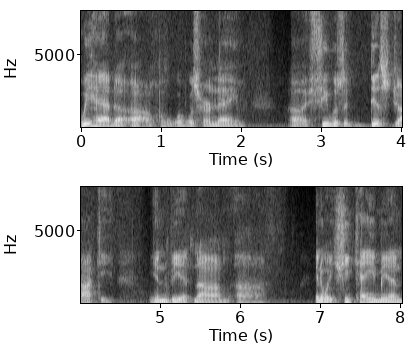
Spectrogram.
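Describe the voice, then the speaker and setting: A man talks at a very slow pace in a medium pitch. The recording is very clean, with a silent background. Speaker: war veteran. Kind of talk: casual chat. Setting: studio.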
